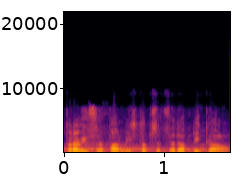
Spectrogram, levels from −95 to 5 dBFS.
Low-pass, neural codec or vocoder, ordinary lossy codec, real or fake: 7.2 kHz; none; Opus, 32 kbps; real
